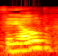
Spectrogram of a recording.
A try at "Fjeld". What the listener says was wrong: Fjeld. Yeah, and then you said Field.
